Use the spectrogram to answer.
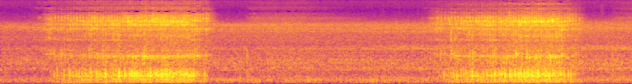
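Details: Snoring: two long, hissing breaths with a low rattle and a quiet pause between them.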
